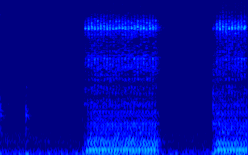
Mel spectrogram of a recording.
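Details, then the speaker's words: Motif Luna double electric breast pump, plugged in by its side power cord and switched on at the centre button: rhythmic motor whirring bursts with a high whine and pauses between cycles, an electric breast pump running. "i'm going to go ahead and plug in the motor and show you what that looks like you plug it in right here on the side and then the power button is right here in the center"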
